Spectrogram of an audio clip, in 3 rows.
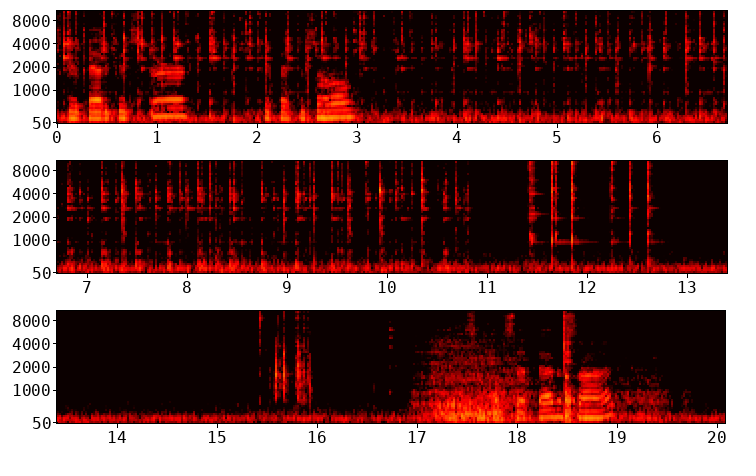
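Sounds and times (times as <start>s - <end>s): spoon clinking in a cup: 0.0s - 12.8s
low steady hum: 0.0s - 20.0s.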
